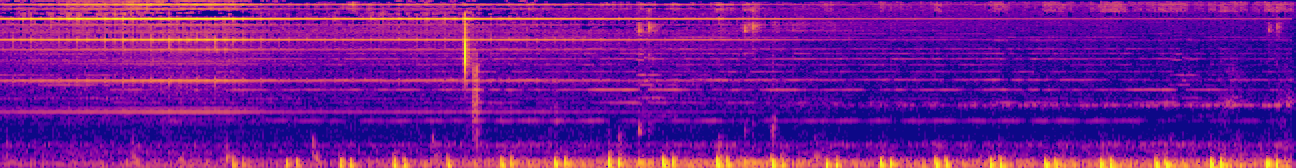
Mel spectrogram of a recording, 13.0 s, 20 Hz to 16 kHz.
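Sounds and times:
simulated tinnitus high-pitched ringing: 0.0s - 12.9s
soft low thumps: 2.9s - 12.9s.

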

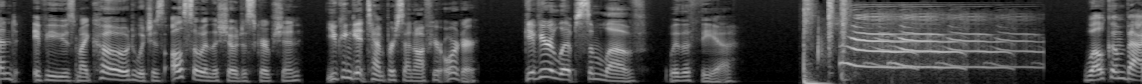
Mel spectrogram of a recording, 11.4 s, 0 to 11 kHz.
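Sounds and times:
speech: 0.0s - 7.4s, 10.8s - 11.4s
cat meowing: 8.4s - 10.5s.

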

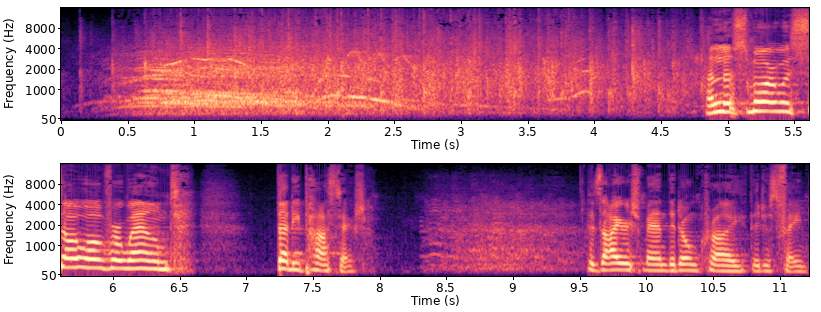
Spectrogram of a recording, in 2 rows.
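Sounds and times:
audience applauding: 0.0s - 5.2s
audience cheering with whoops and shouts: 0.1s - 4.4s
speech: 4.8s - 8.0s, 9.6s - 11.2s.

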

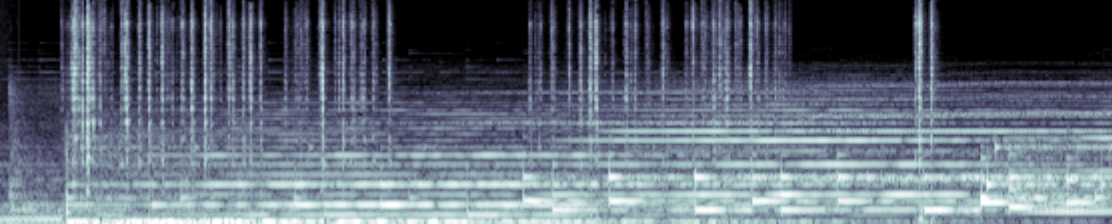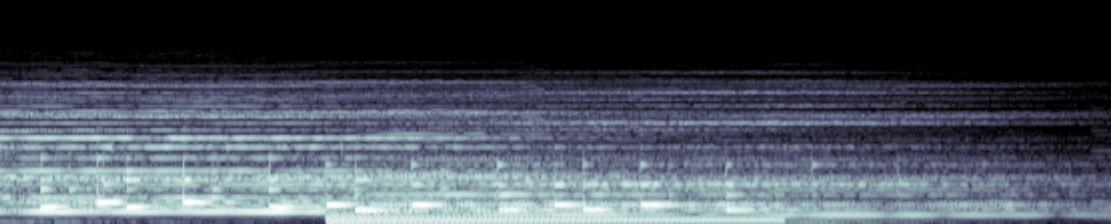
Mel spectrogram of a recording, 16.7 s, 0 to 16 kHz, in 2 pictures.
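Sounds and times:
steady sustained musical backdrop: 0.0s - 16.0s
someone typing on a laptop keyboard: 0.5s - 3.0s, 4.0s - 6.0s.

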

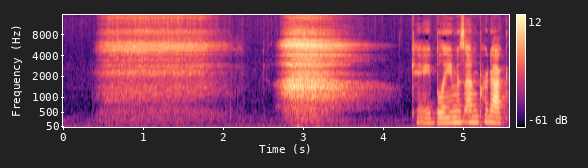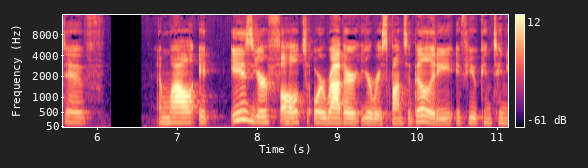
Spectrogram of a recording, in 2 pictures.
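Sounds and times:
louder breathy exhale: 0.4s - 4.1s
deep slow inhale: 0.4s - 4.2s
speech: 4.4s - 6.1s, 6.8s - 11.1s.

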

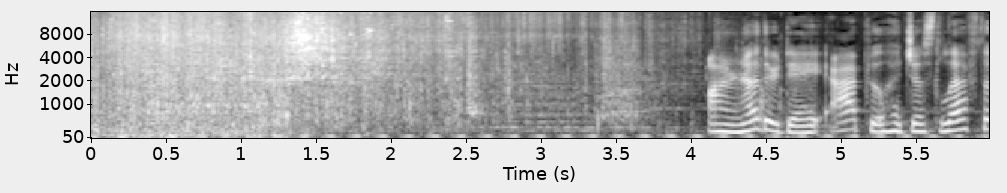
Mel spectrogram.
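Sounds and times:
breaking and falling debris with rumbling thuds: 0.0s - 4.2s
cement ceiling crashing down above a chair: 0.0s - 4.2s
speech: 4.1s - 5.9s.

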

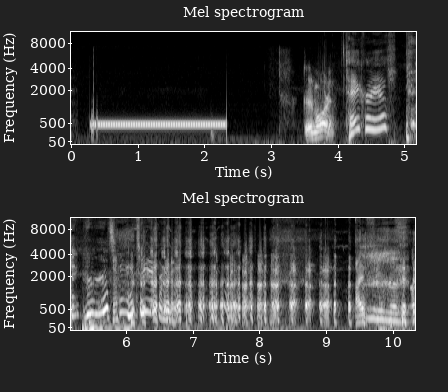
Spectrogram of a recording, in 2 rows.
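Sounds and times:
loud steady telephone dial tone of an outgoing call: 0.3s - 2.4s
speech: 3.5s - 8.1s, 9.5s - 10.3s
laughter: 5.0s - 10.3s.

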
